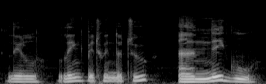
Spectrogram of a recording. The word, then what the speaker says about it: un égout: Un égout. Okay, little link between the two. Un égout. Final T not pronounced.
